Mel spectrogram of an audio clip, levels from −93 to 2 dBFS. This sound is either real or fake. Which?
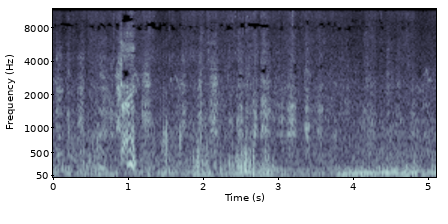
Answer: real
